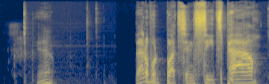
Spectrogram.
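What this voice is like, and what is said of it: Imitates another person's voice. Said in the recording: “my Vince McMahon impression ... It's pretty good ... 7 out of 10 ... Too much water”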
